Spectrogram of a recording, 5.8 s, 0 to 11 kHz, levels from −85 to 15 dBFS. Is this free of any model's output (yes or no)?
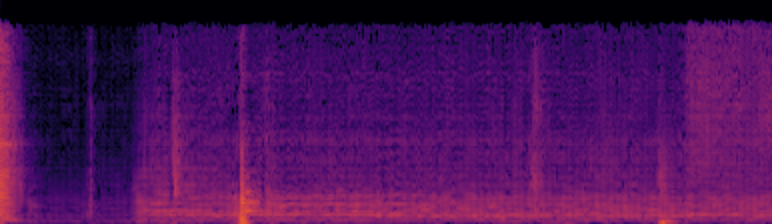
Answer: no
